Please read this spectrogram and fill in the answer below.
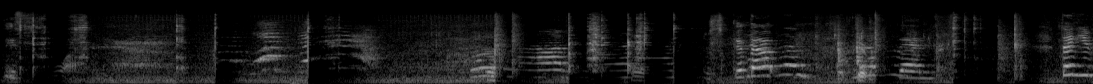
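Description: Cutlery and china plates clinking and scraping as food is served onto a dinner plate and dishes are handled: a string of short clatters and clinks, some ringing briefly.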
